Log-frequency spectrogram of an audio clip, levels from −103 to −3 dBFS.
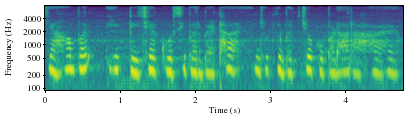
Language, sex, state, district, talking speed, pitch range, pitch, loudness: Hindi, female, Uttar Pradesh, Saharanpur, 190 wpm, 235-275 Hz, 255 Hz, -18 LUFS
